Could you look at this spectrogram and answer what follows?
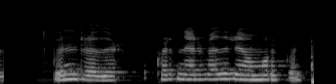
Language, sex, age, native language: Icelandic, female, 11, Icelandic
